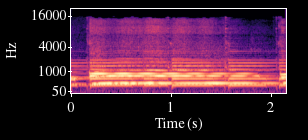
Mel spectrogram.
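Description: Background music of long held chords, moving to a new chord just after the start.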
